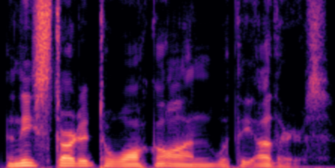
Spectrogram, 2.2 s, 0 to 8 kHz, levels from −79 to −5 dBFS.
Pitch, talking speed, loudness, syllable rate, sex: 100 Hz, 240 wpm, -20 LUFS, 5.2 syllables/s, male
